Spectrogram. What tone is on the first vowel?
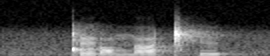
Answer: falling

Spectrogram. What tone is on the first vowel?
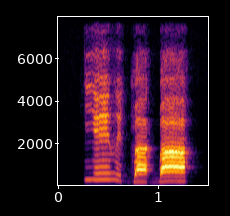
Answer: high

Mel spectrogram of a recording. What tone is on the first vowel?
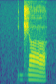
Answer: low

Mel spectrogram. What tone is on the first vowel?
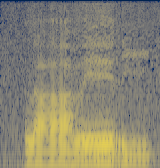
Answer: low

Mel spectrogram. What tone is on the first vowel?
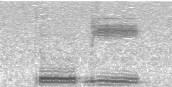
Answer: low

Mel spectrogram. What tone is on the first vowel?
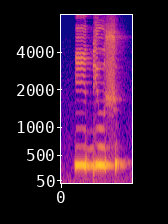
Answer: high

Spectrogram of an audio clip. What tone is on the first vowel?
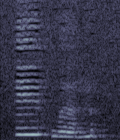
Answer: high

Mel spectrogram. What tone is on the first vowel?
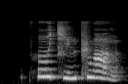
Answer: high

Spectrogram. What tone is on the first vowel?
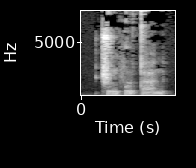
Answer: high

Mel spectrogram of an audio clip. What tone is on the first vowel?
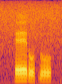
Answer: high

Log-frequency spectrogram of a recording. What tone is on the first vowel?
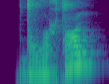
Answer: low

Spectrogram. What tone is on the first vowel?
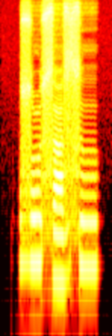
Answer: high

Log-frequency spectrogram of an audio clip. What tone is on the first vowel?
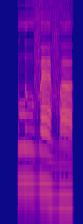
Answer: high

